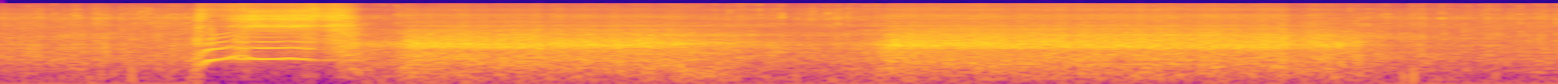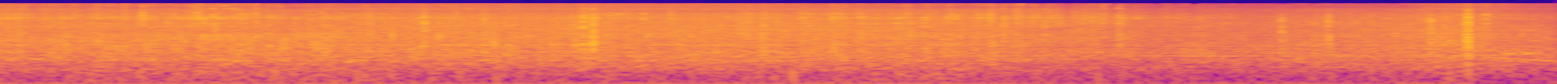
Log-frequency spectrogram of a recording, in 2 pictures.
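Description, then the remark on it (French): A repaired vacuum cleaner in a recycling-centre workshop whirs up with a rising motor whine, then roars loudly in two bursts of a few seconds each before settling into a quieter, steady background whoosh. “Voilà, c'est un aspirateur qui fonctionne. Un aspirateur réparé, qui retourne dans le circuit.”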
